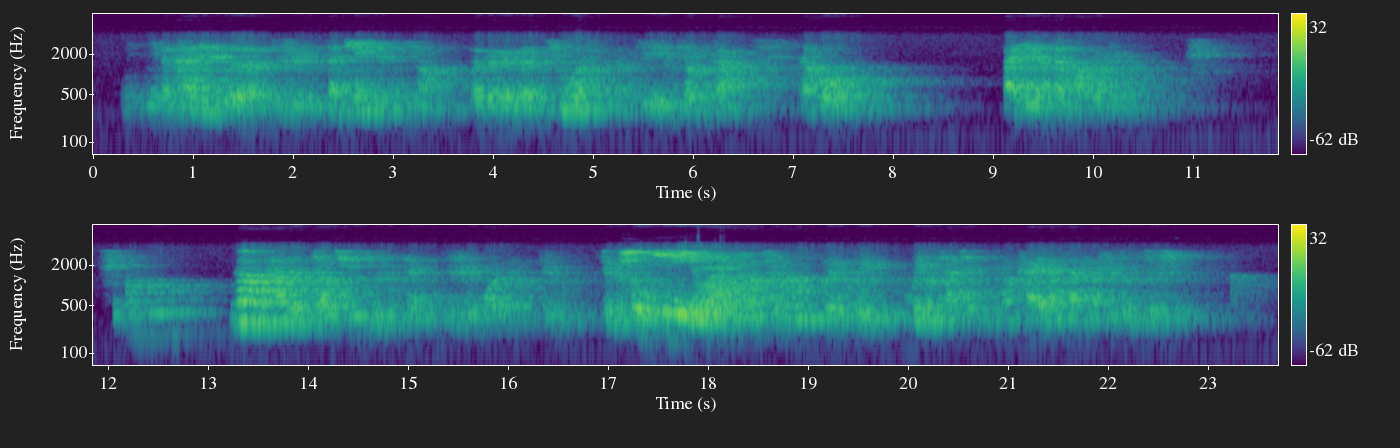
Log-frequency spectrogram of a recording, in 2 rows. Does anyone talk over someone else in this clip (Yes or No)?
Yes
